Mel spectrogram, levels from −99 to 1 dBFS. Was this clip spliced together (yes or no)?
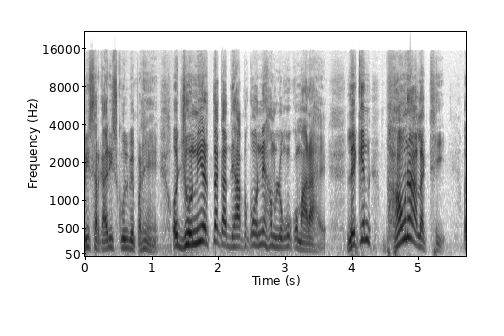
no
